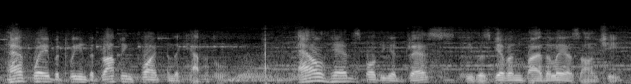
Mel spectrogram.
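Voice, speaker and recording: A man's voice: on the low side, normal speed. A man narrating a wartime training film in an instructive, commanding way, speaking straight to the trainee as in 1940s newsreel-era productions. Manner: instructive, commanding second-person address. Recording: dull 1940s film soundtrack, loud music.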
